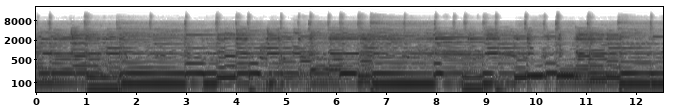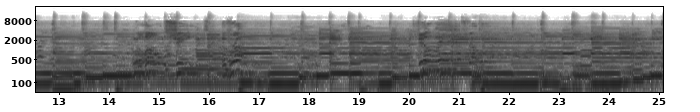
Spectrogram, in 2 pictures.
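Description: Live band playing: drums keeping a steady beat under a moving bass line, with electric guitars and an acoustic guitar on top.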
